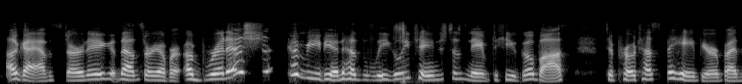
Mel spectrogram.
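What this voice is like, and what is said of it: Stuffy, congested nasal voice. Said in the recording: “I'm stuffy right now, okay? I'm stuffed up.”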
